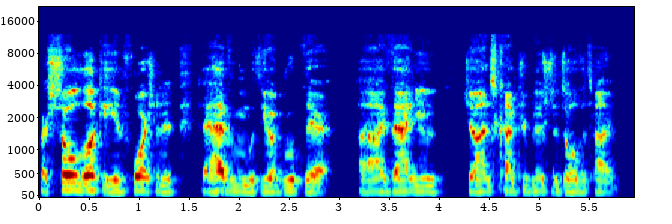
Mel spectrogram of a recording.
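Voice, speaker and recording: A fairly quick pace from a man in an American accent. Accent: New York accent, noticed by people in Arizona. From New York City. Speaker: guest speaker at a computer club. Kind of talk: presentation. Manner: casual, with frequent fillers.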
